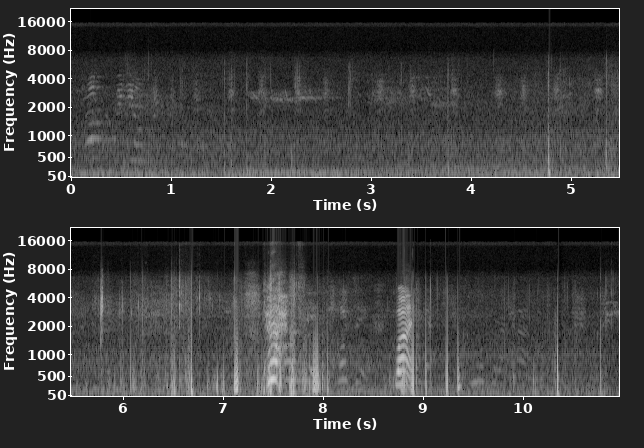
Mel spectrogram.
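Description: Footsteps crunching through dry leaves and pine straw, starting about halfway through, with a voice calling out twice near the end. Faint bird chirps in the first few seconds.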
